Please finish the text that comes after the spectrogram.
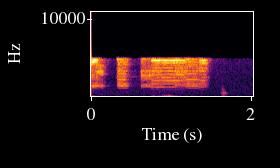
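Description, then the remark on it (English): An electronic phone ringtone plays in three quick bursts of bright, buzzy chiming, the last one long and sustained, fairly loud, followed by a brief soft low thump. “Phone. We got Metamorpho's ringtone.”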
